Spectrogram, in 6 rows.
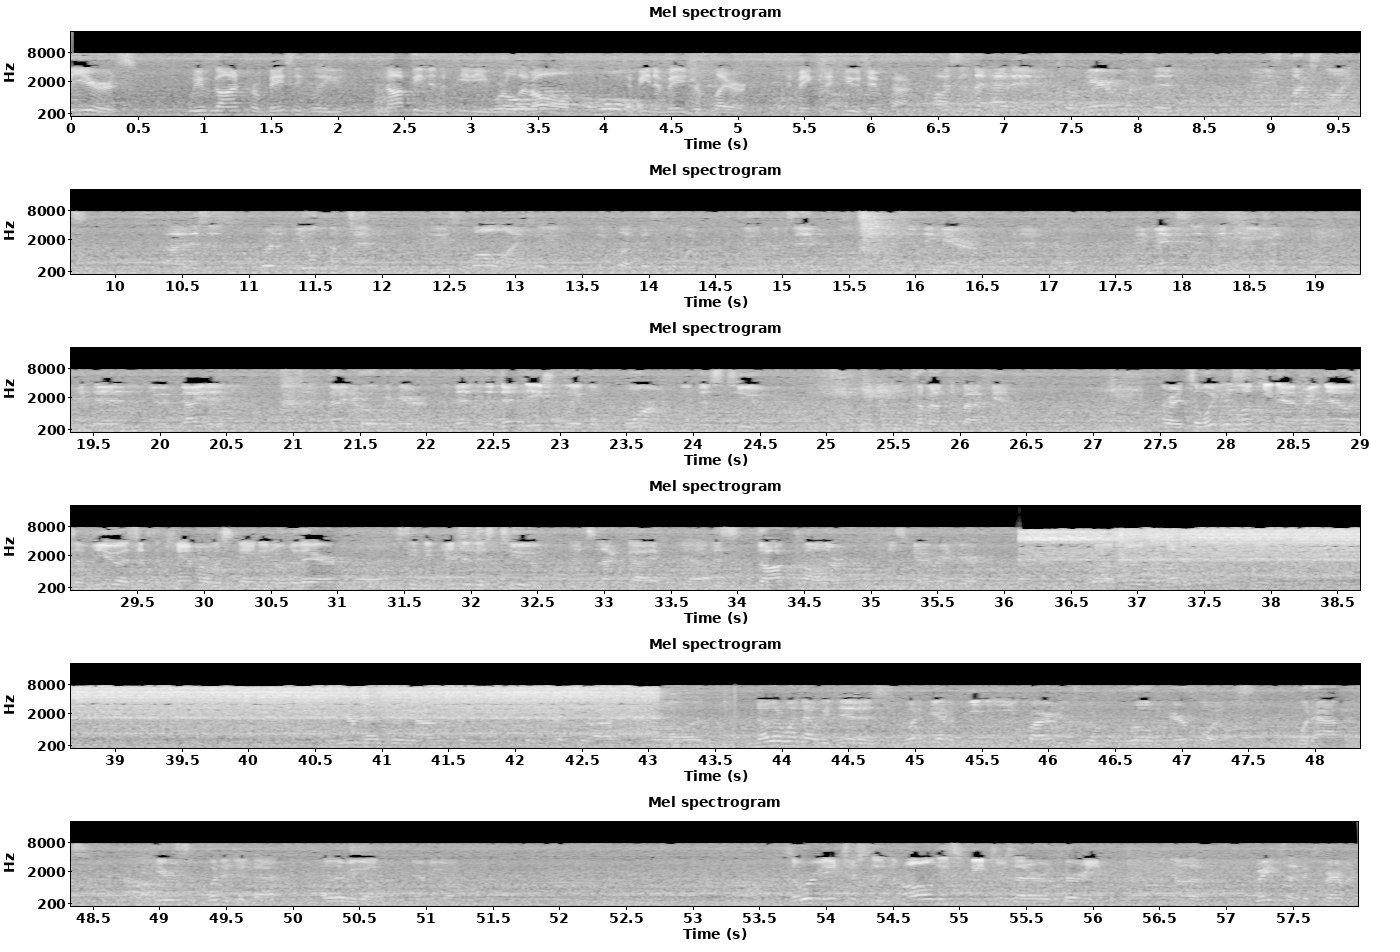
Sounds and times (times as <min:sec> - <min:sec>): Speech: 0:00.0 - 0:26.5, 0:27.4 - 0:35.9, 0:36.5 - 0:37.8, 0:40.5 - 0:51.3, 0:53.7 - 0:57.9.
